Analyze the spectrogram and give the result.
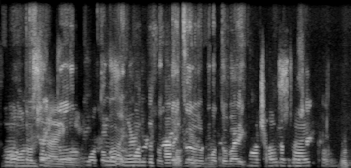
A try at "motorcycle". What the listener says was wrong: Lebih oke lagi kalau R-nya nggak usah dibaca. Jadi R-nya nggak usah dibaca, nggak masalah ya. Motorcycle, motorbike, sepeda motor.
